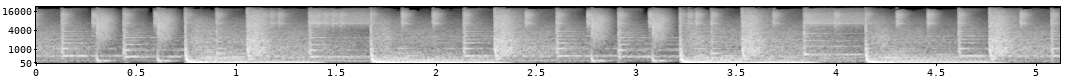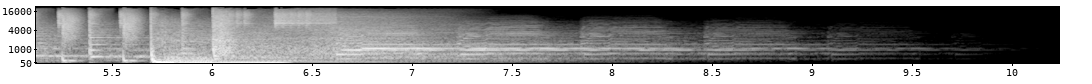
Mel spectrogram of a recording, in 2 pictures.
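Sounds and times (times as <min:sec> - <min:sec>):
trap fashion bass: 0:00.1 - 0:02.6, 0:03.2 - 0:04.8, 0:05.7 - 0:08.6.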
